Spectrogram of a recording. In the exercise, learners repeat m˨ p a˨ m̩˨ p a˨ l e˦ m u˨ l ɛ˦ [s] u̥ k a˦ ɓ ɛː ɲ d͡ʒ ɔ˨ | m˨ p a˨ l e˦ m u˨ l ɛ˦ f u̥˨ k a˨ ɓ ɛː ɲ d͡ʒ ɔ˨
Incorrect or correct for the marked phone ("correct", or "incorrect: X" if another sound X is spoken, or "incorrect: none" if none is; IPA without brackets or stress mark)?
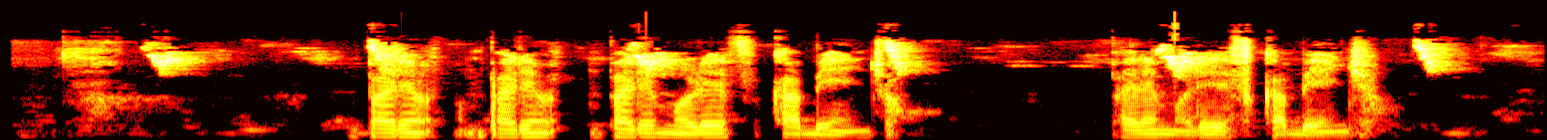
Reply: incorrect: f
